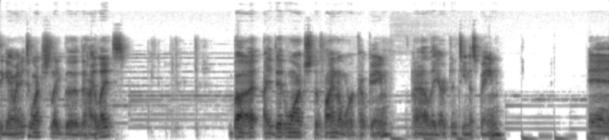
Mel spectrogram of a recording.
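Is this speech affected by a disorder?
No.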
